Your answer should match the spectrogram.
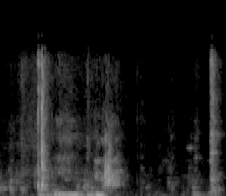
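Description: Office chairs creaking and shifting as several people stand up from a desk, with a sharp knock about half a second in and a short squeak just after it.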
